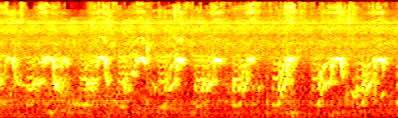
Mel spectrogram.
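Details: A morning 'pui pui' chorus from several household guinea pigs: bright, bouncy squeaks repeated about two or three times a second in a steady, lively rhythm.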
